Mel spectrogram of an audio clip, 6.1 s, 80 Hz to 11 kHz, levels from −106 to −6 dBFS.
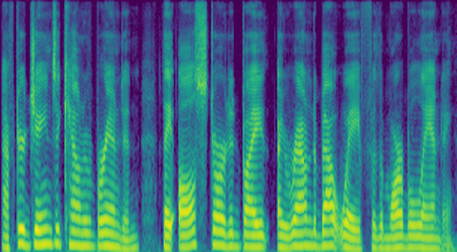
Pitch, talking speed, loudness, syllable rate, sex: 150 Hz, 155 wpm, -16 LUFS, 4.5 syllables/s, male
